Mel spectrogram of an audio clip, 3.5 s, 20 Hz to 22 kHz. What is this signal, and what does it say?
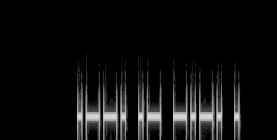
Morse code, heard as a keyed tone, about 22 wpm, 700 Hz. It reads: PACE
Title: Top 1751-2000 Words 22wpm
